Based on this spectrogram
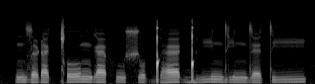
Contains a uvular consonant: no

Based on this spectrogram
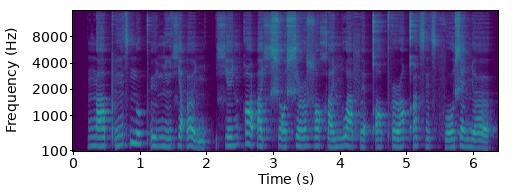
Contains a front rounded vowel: yes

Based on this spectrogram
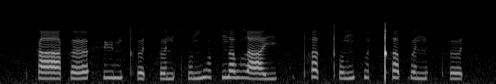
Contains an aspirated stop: yes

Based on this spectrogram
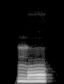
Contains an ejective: no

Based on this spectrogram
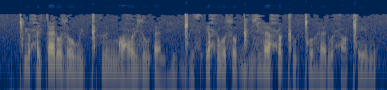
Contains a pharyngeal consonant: yes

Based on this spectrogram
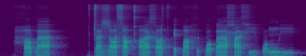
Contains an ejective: yes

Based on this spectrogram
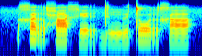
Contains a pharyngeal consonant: yes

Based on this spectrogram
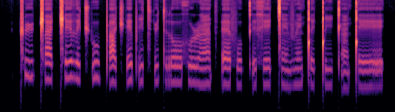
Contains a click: yes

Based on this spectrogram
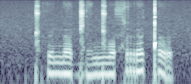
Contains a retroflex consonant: no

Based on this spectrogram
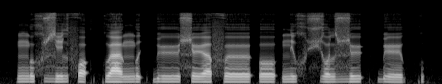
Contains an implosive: yes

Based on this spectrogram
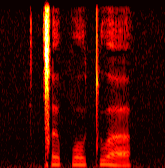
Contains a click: yes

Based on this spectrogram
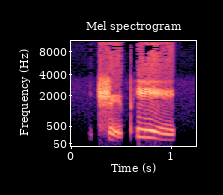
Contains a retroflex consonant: yes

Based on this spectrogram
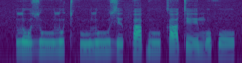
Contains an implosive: yes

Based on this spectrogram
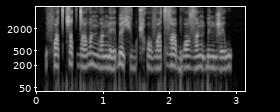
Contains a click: no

